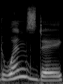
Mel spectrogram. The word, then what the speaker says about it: Wednesday: what good pronunciation remember the word wednesday can be a little tricky has a d over there but we don't say it and the word thursday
